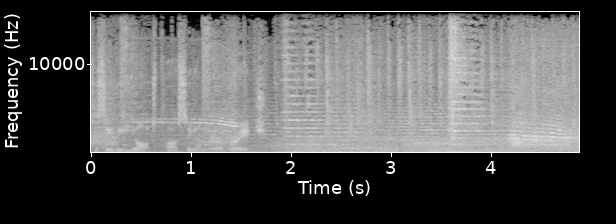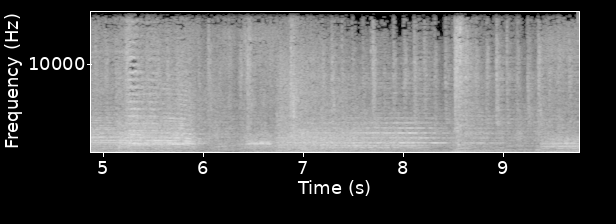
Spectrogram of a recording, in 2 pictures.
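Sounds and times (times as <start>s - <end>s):
speech: 0.0s - 2.3s
car engine roaring while speeding against traffic: 1.1s - 9.7s
car tires squealing and skidding: 3.8s - 8.7s.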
